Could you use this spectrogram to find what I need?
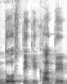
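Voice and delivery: plain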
